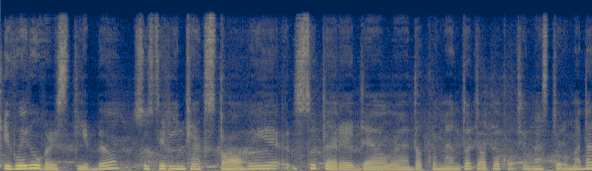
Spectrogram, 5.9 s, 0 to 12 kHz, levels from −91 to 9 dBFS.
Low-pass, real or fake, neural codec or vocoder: 10.8 kHz; fake; codec, 44.1 kHz, 2.6 kbps, DAC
